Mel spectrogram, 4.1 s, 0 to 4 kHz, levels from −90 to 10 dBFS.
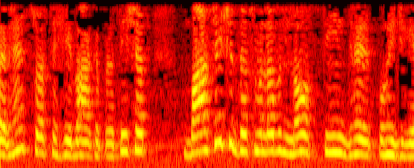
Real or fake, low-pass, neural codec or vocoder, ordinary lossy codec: real; 3.6 kHz; none; none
